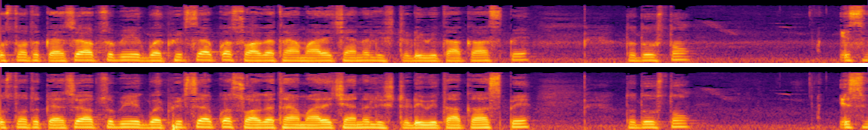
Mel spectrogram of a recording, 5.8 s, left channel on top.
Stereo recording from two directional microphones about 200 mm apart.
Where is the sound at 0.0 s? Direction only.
20° right (ahead or behind).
